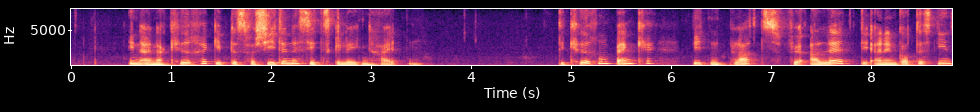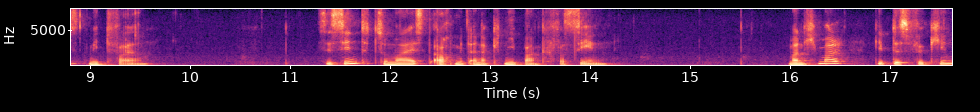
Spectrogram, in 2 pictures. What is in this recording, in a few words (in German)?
Audioguide; Sitzgelegenheiten; Kinderliturgie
